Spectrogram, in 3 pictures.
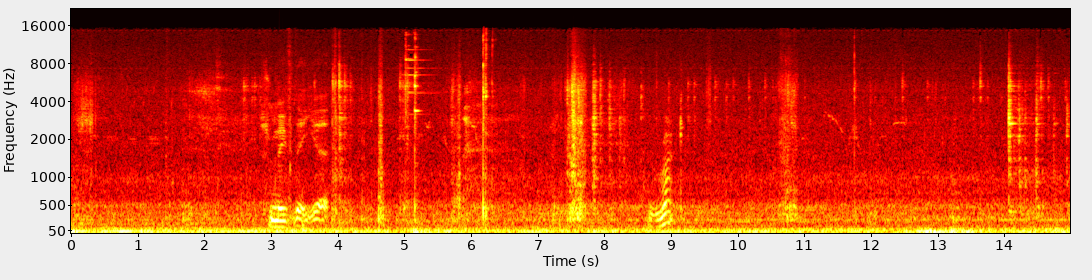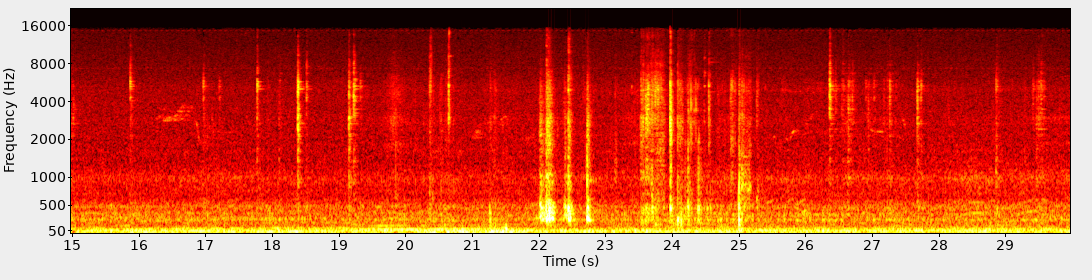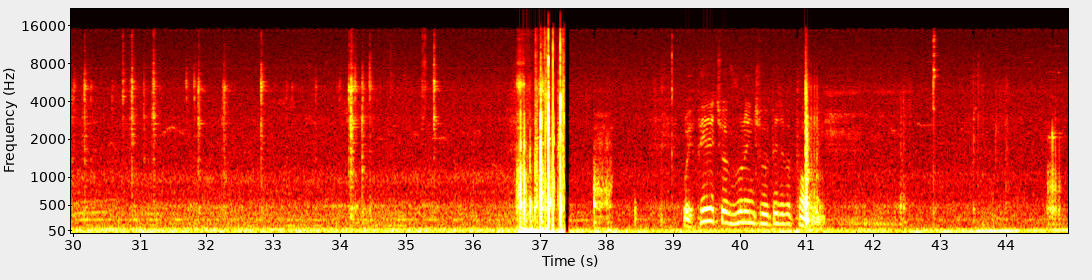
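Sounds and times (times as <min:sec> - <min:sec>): hand tools clinking on metal: 0:04.9 - 0:06.4.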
